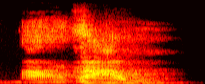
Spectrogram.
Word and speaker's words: Agabo: pronunciar este nombre, pero me fui a las reglas gramaticales del español, hermano. Entonces, para mí se pronuncia Agabo, porque no tiene tilde. Entonces, al no tener tilde, tiene que ser así.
